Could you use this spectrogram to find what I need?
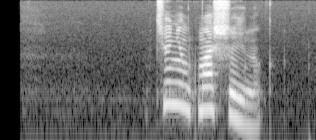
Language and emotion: Russian, neutral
